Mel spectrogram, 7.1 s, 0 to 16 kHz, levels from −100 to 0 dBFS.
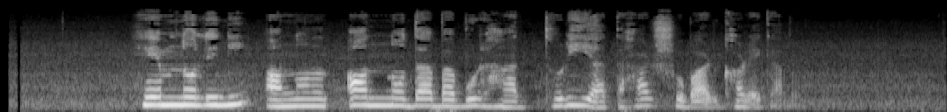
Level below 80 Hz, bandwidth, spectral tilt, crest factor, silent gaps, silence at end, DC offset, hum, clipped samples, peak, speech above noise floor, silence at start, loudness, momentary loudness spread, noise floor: -62 dBFS; 9.2 kHz; -6.5 dB/octave; 18 dB; none; 1.25 s; under 0.1%; none; under 0.1%; -4 dBFS; 34 dB; 1.05 s; -20 LUFS; 16 LU; -53 dBFS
